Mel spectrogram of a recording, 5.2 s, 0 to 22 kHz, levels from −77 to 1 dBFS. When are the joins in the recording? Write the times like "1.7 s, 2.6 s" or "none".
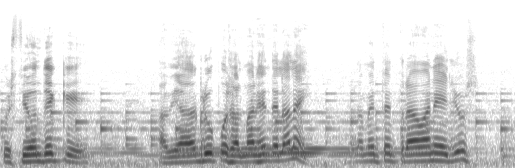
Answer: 3.3 s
